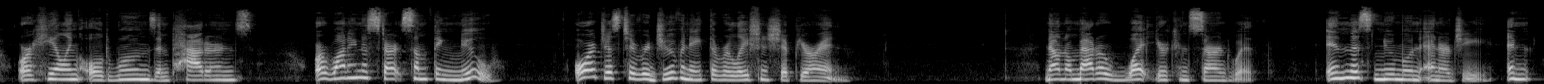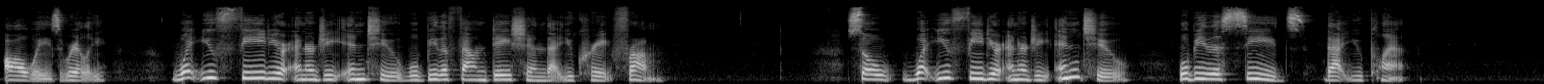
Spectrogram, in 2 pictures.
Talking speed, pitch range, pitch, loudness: 120 wpm, 205-260 Hz, 225 Hz, -18 LUFS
